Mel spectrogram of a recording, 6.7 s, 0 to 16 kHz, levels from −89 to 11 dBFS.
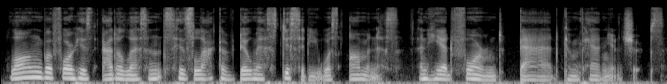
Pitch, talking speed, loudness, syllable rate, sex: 155 Hz, 145 wpm, -18 LUFS, 5.3 syllables/s, female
